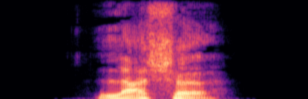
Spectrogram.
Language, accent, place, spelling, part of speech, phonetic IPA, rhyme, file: German, Germany, Berlin, Lasche, noun, [ˈlaʃə], -aʃə, De-Lasche.ogg
- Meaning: 1. tongue (a flap or protrusion) 2. fishplate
